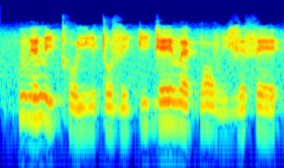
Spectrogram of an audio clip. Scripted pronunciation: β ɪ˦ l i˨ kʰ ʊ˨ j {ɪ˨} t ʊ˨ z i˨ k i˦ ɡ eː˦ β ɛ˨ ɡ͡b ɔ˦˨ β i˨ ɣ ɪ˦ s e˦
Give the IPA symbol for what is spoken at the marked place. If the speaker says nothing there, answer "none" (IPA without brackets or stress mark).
i˨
